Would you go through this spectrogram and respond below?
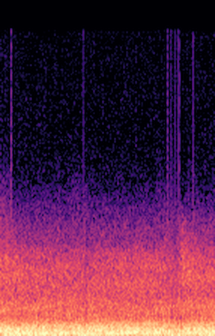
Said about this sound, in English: those waves will actually come and clean that beach up.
